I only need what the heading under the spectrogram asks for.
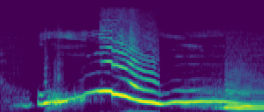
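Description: A loud, drawn-out creature call: a single eerie howl that rises in pitch, wavers, then sinks into a rough, growling tail, like a fictional desert dragon crying out, with no talking.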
